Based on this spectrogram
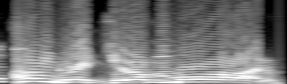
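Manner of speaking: exasperated, scolding outburst. Retelling how they yelled at another player after a vote: imitating own past yelling. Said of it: "and I was like".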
